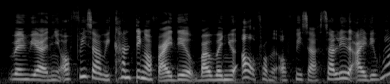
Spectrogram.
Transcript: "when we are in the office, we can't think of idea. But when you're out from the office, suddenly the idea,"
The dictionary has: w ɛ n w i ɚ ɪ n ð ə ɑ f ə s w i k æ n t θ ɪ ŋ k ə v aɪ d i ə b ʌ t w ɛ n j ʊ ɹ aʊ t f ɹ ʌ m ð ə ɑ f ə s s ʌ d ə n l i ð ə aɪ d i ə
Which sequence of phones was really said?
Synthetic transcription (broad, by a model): w ɛ n w i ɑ ɪ n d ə ɑ f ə s w i k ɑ n t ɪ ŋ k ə f aɪ d i ə b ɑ t w ɛ n j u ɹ aʊ t f ɹ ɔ m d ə ɑ f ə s s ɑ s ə l i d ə aɪ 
